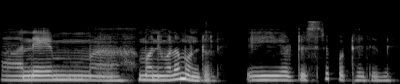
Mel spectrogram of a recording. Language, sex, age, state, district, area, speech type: Odia, female, 30-45, Odisha, Malkangiri, urban, spontaneous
